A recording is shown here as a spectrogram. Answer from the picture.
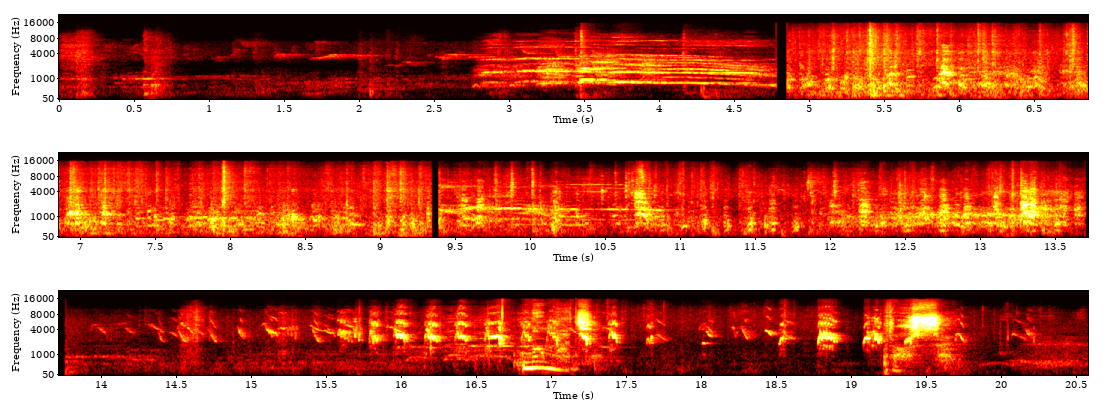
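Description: Chickens: a rooster crows about three seconds in, followed by about nine seconds of loud rustling and scuffling noise. Near the end, young chickens peep in high, repeated calls.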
